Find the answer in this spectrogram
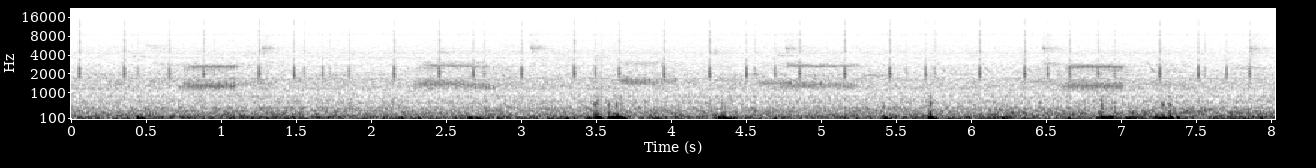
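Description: Outdoor ambience: small birds calling in short, repeated high notes, over irregular low thumps and rumble on the microphone.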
